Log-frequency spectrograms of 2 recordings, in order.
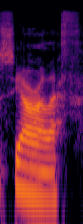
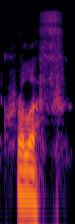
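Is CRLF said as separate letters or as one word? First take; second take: letters; one word. First: Each letter is spoken separately. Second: It is spoken as a single word. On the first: "it'll be sometimes called a C R L F sequence" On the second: "some people try and pronounce it as a C R L F sequence"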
